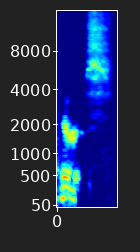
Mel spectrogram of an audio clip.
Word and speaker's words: Charis: Charisse? – Yeah, it's Charis. Yeah. – Charis. Yeah. Like the spiritual gift Charis.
